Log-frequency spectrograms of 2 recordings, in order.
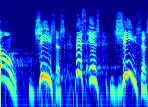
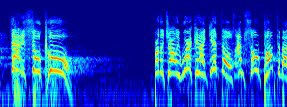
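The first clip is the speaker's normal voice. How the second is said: high, loud, fired-up, gushing excited shouting. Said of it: "a church that's on fire is like".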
